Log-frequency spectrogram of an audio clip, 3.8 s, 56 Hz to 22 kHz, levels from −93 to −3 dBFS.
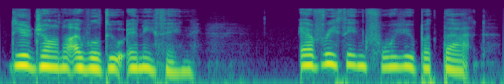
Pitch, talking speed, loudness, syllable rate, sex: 180 Hz, 160 wpm, -18 LUFS, 5.7 syllables/s, female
